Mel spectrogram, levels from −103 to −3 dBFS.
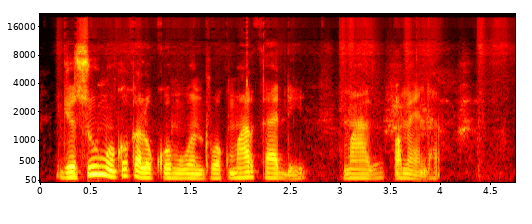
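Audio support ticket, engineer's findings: Listened through the whole speech recording and found nothing to flag, so no findings for this ticket.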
